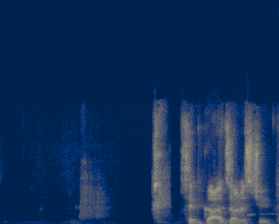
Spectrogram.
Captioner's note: clapping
